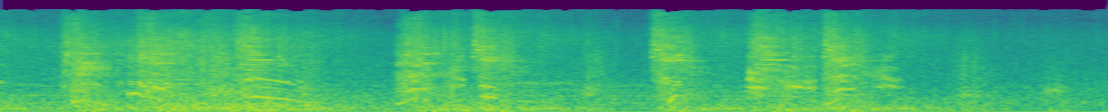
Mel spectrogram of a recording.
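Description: A magic fire spell roars and crackles in blasts.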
